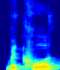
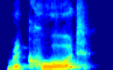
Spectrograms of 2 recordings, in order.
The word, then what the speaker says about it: record: For example, in this week's title, Record the Record, record, the verb, is stressed on the second syllable, record, but record, noun, is stressed on the first.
